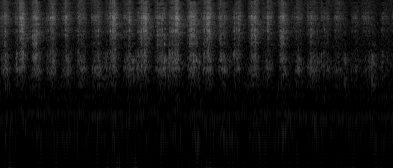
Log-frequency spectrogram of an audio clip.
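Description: A wooden stylus scratches back and forth across a black-coated scratch art paper sheet in a spiral notebook, filling in a pot. It makes a steady run of quick, bright, papery scraping strokes, about three per second, with hardly any low end.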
